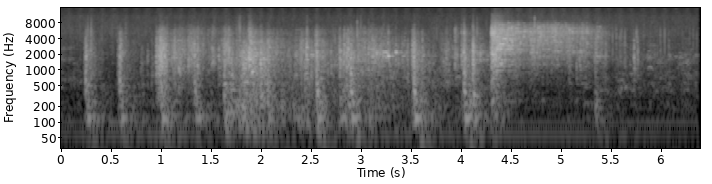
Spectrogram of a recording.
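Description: Radio sound-effects crash of a door being broken down: a series of heavy thuds and crashing, then a loud shattering crash about four seconds in that dies away.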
